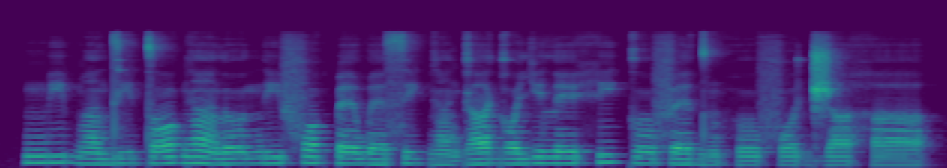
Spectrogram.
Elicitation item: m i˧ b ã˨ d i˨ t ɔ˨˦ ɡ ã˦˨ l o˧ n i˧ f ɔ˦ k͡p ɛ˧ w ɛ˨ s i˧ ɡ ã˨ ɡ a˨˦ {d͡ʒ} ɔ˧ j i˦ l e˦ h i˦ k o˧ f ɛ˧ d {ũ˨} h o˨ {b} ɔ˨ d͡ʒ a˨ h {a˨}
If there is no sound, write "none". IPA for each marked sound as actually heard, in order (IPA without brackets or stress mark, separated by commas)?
ɡ, ũ˨, f, a˨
